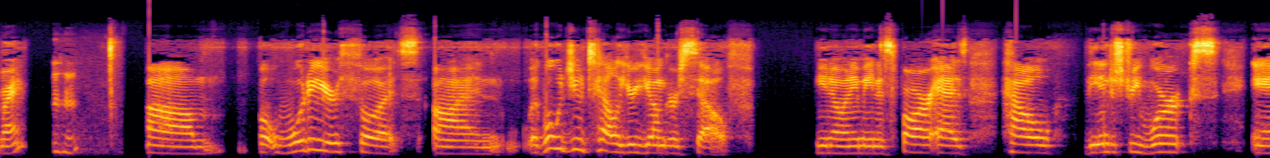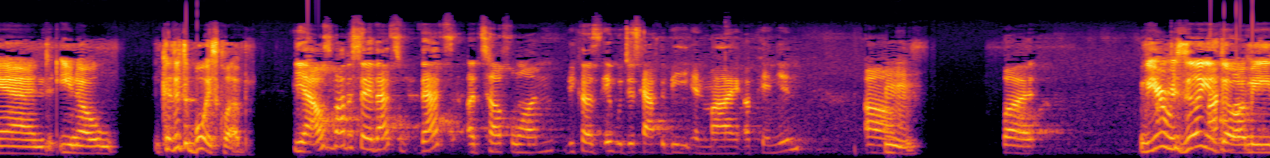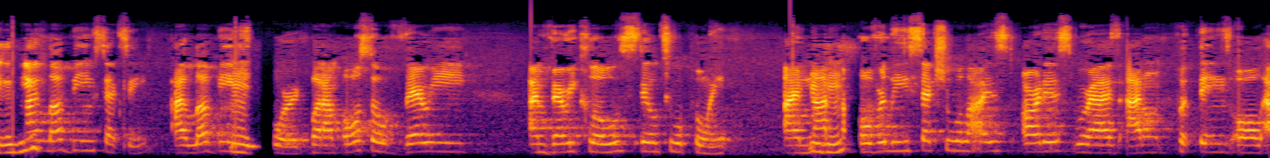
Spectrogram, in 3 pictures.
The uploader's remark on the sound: special Instagram Live #WFH edition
